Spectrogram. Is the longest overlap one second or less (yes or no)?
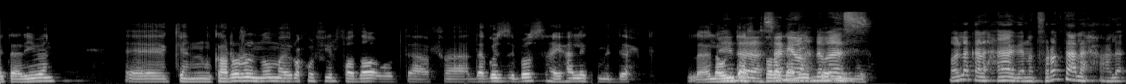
no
